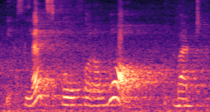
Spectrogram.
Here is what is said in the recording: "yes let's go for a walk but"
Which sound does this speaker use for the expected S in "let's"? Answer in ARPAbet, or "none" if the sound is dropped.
S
